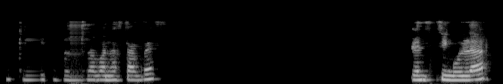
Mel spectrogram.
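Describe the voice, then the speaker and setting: A woman's voice: mid-range voice, level tone, no room sound, highs cut off. A woman student in an online class, politely and carefully reading word forms aloud for her teacher. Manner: polite, careful, reads words slowly.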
